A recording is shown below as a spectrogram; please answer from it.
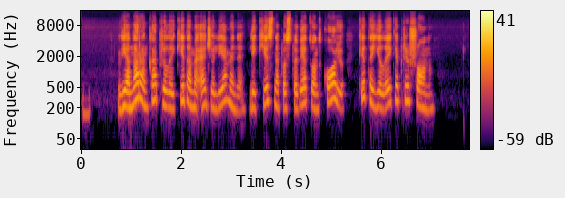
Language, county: Lithuanian, Vilnius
